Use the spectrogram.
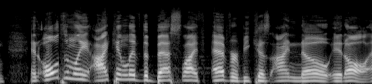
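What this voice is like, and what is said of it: Sarcastic delivery. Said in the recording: “And I'm being sarcastic,”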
